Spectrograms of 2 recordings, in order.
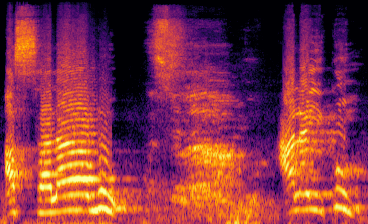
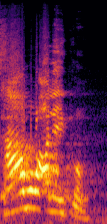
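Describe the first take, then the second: First: The greeting starts with the full word assalamu. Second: The greeting starts with the short word sam. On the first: The speaker calls it right. "শুদ্ধ একটা সালাম আপনাদেরকে একটু শিখায় দেয়" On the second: The speaker calls it wrong. "সাম মানে মৃত্যু"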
